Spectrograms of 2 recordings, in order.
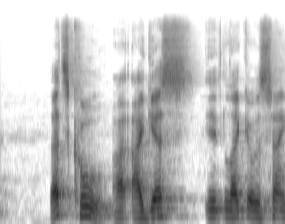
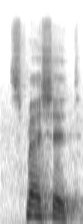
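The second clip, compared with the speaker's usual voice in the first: put-on Jamaican accent; 5 semitones higher than usual. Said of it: "in his Jamaican accent".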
